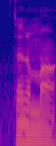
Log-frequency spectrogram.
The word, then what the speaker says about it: denouement: Denouement? – Denouement, yeah.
